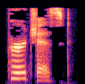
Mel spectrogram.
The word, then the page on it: purchased: British English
